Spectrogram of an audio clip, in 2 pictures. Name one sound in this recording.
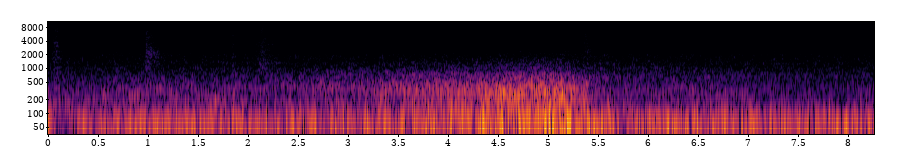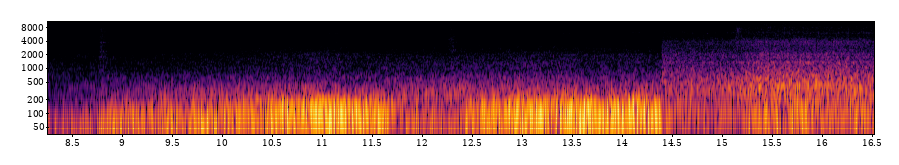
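A truck engine rumbles steadily, growing louder as it speeds up.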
